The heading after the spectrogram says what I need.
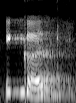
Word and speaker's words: ikat: I, how to pronounce here I as E.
